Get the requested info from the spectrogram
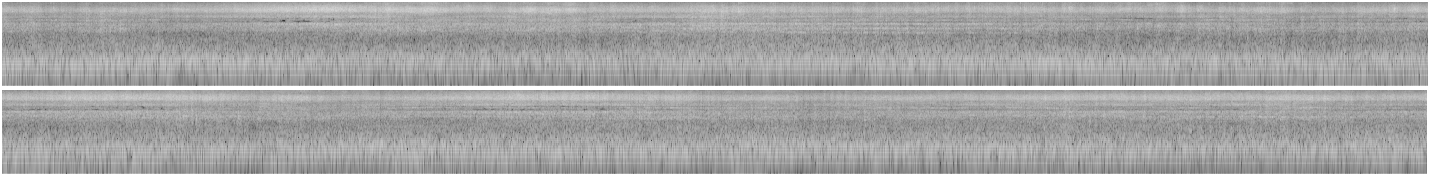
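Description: Freight cars of a long Norfolk Southern train (covered hoppers, a gondola, tank cars) rolling past at close range: a steady, unbroken clatter of steel wheels over the rail joints.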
